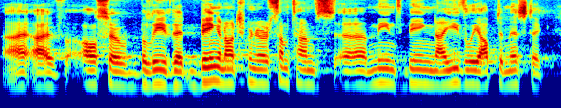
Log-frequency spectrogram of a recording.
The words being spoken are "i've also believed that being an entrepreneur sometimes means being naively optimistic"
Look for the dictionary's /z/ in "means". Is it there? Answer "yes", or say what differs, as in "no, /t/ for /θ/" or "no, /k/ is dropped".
yes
